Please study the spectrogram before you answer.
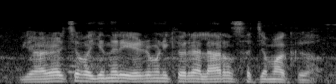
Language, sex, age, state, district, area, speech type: Malayalam, male, 60+, Kerala, Alappuzha, rural, read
